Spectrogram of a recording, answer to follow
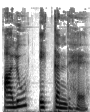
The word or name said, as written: कंद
